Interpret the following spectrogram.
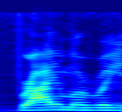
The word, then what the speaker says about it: primary: Primary school, it means trường tiểu học. And we put the stress on the first syllable, primary.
